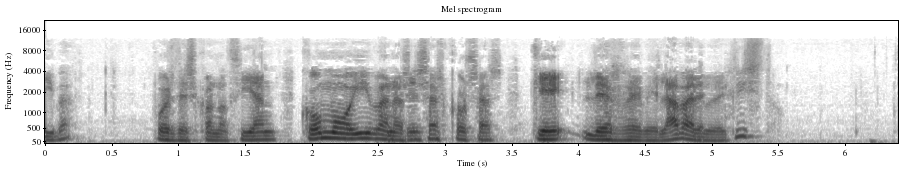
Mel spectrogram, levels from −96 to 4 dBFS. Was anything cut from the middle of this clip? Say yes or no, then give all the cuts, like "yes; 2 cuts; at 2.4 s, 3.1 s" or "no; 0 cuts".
yes; 4 cuts; at 1.8 s, 2.7 s, 3.5 s, 4.9 s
